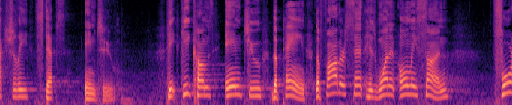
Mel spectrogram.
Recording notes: Faith Baptist Church in Hamilton, NJ.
